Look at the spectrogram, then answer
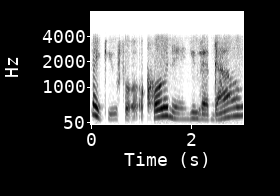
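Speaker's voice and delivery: silky, smooth on-air radio announcer voice. Speaker shows the radio-host voice they always wanted, a smooth radio-host voice. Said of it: "had that smooth voice".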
